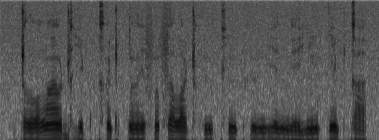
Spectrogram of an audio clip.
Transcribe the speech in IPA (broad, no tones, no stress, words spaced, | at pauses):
ʈɤo̯lˠão̯ ɖʱiʈ kʰə̃ʈk͡pə̃e̯fə̃f elˠɤʈhʉkʰĩ pʰʉŋie̯ŋeʎĩ tĩʈɡa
